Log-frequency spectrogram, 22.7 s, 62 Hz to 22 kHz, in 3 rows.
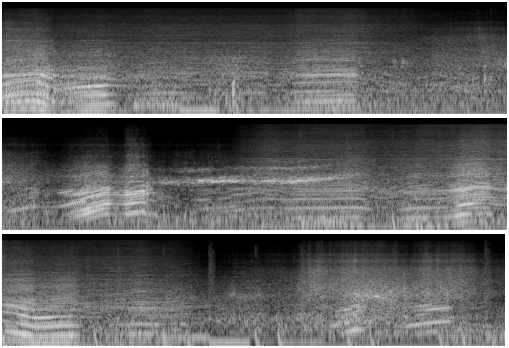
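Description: Holden Commodore SS-V Redline's 6.2-litre V8 revving up and backing off over and over as the car is thrown through a slalom, the engine note rising and falling in sweeps every few seconds, with tyres squealing at times.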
